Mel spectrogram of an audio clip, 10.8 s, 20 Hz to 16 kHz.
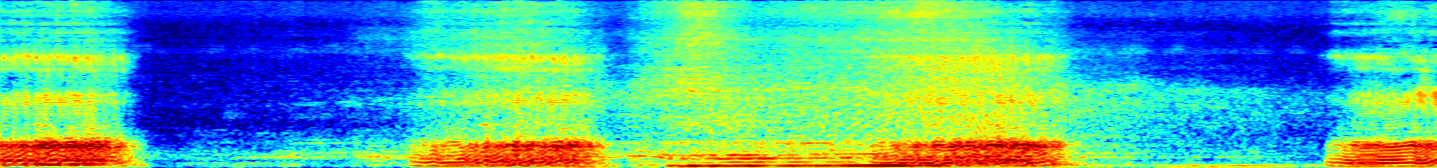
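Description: Loud, low rattling snores on each breath, about 17 a minute, with quieter pauses between them.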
